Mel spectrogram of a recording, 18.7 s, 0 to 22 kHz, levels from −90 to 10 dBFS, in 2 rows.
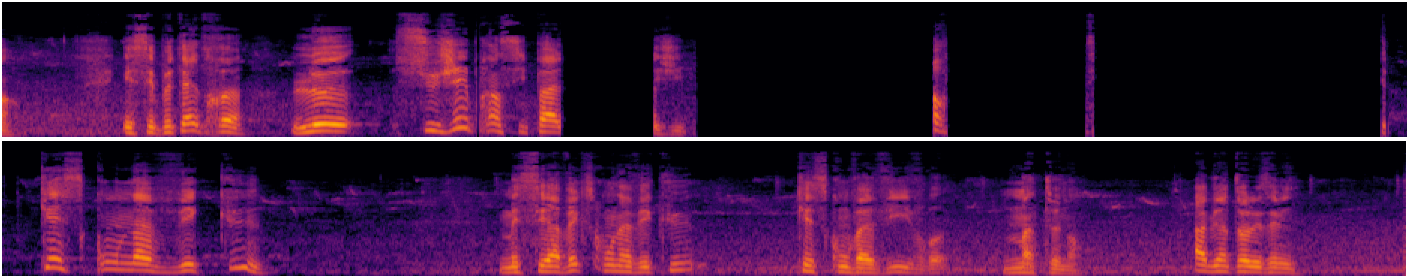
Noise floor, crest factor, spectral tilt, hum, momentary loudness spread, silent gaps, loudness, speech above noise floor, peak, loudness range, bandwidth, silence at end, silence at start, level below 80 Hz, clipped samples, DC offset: -54 dBFS; 24 dB; -4 dB/octave; none; 21 LU; 3.76-4.35 s, 4.65-6.21 s, 6.33-7.23 s, 7.31-9.20 s; -22 LUFS; 32 dB; -2 dBFS; 15 LU; 15.5 kHz; 0 s; 0 s; -68 dBFS; under 0.1%; under 0.1%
